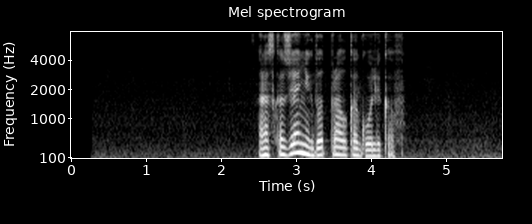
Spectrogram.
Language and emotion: Russian, neutral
